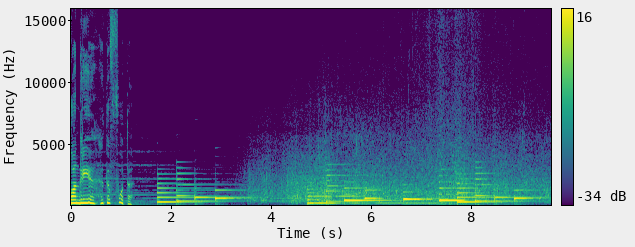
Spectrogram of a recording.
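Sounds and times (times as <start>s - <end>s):
speech: 0.0s - 1.4s
gentle piano-like melodic notes: 0.0s - 9.6s
calm sea lapping against rocks: 3.4s - 9.6s.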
